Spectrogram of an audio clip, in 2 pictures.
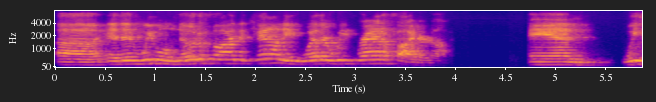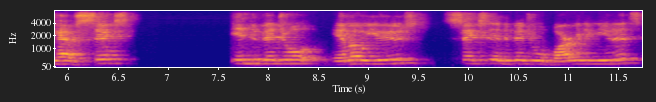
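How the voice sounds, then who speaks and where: Audible room echo frames a man's high-pitched voice. He speaks at a fairly slow pace with lively intonation. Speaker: union official. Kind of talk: membership meeting briefing.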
